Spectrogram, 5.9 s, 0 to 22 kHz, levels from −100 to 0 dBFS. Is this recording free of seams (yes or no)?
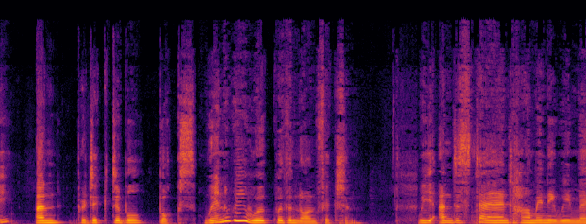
no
